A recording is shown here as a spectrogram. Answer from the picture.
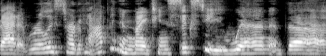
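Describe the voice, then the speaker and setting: A woman with an ordinary speaking voice talks at a moderate pace and medium pitch, keeping her intonation fairly even. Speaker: podcast host. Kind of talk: podcast interview host.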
